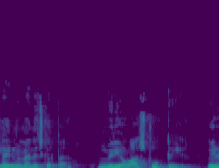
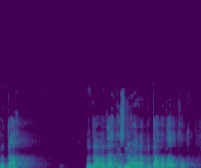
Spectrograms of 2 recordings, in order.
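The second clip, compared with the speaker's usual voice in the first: play-acted, insistent, pressing, pitched-up nagging tone; 8 semitones higher than usual. Speaker retells his mother questioning him, imitating her insistent questioning. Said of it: "ये उंगली का निशान कैसे हो रहे तेरे?".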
